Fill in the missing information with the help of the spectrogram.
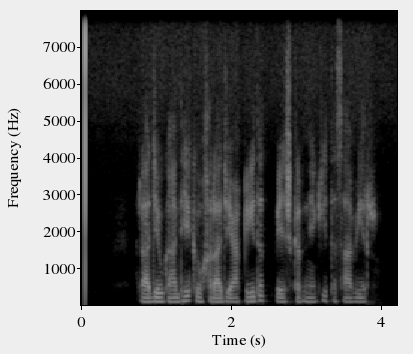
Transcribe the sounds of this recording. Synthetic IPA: ɾaːd͡ʒibɡãːnd̪ʱikoxɐɾaːd͡ʒiɐqiːd̪ət̪̚peːʃkɐɾnekit̪ɐsaːʋiːɾ

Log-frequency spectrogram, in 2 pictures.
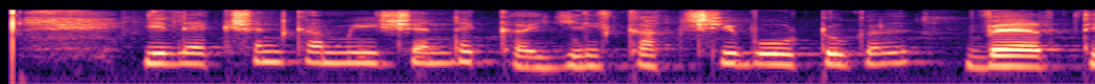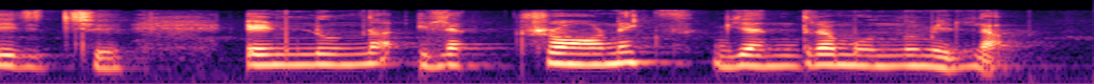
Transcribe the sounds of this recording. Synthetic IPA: ilekʂɐnkɐmːiːʂɐnde̞kɐjːilkɐkʂiʋo̞ːʈːuɣɐɭ | ʋe̞ːrt̪iɾit͡ɕːɨ | e̞ɳːunːɐʔilɐk̚ʈroːɳiksjɐnd̪rɐmo̞nːumilːɐ̰

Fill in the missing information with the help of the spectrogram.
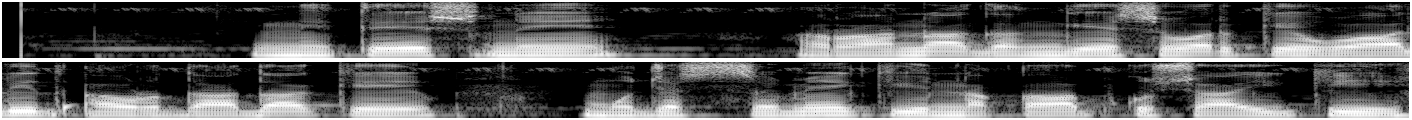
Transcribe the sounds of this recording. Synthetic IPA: nɪt̪eːʃne | ɾaːnaɡɐ̃ŋɡeːʃwəɾkeʋaːlɪd̪ɔːɾd̪aːd̪akemʊd͡ʒəsːəmẽkinɐqaːbkʊʃaːikiː

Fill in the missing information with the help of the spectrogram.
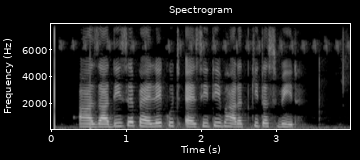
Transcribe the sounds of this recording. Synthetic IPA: aːzaːd̪isepɛɦlekʊt͡ʃʰɛːsit̪ʰibʱaːɾət̪kit̪ɐswiːɾ

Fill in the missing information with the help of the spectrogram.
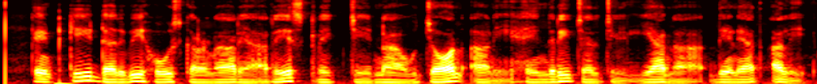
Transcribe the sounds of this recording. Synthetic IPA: kẽʈkiɖəɾbihoskəɾɳaɾja̰ɾesʈɾek̚t͡ɕenaʋd͡ʑɔna̰ɽ̃ḭhẽnd̪ɾit͡ɕəɾt͡ɕiljana̰d̪eɳjat̪alḛ

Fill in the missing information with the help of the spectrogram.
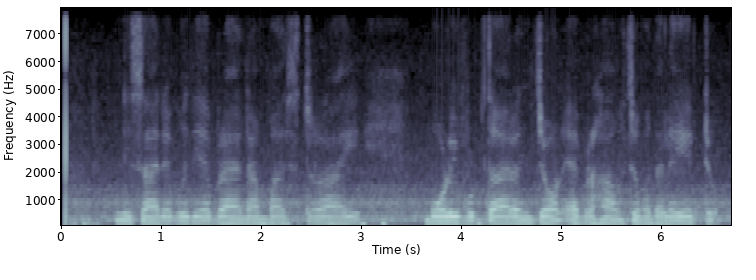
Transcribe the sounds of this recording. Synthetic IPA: nisaːndepuðijɐbraːnɖɐmbaːsɐ̥dɐraːji | boːɭiʋuɖt̪aːɾɐmd͡ʑoːnḛbrɐɦaːmt͡ɕumɐðɐleeːtːṵ

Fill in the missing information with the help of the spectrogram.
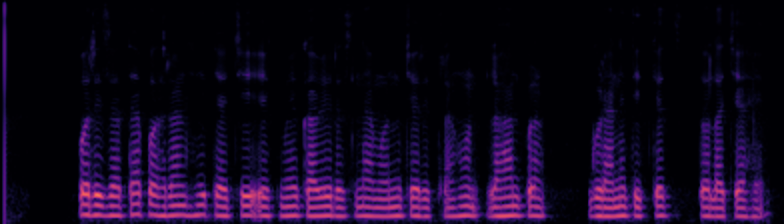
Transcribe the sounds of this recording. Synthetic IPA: pəɾid͡zat̪japəɦɾəɳɦiːt̪jat͡ɕiːʔekmekaʋiːɾəsɳjamənuːt͡ɕəɾit̪ɾa̰ɦuːnləɦanpəɳ | ɡuɽanet̪it̪̚ket͡s | t̪ɔlat͡ɕiaɦe

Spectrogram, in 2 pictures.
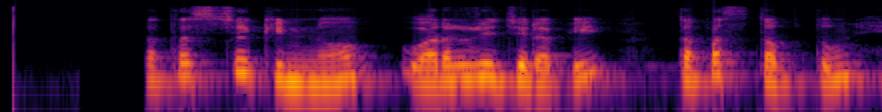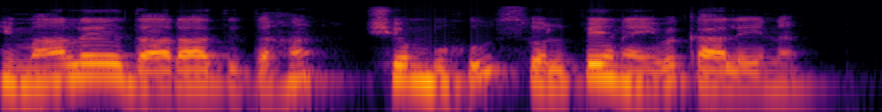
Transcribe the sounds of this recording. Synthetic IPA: sɐt̪ɐst͡ʃɐkinːoːʋɐɾɐɾit͡ʃiɾɐpit̪ɐpɐst̪ɐpt̪umɦimaːlɐjɐd̪aːɾaːd̪it̪ɐɦɐ̆ʃɐmbuɦusʋɐlpeːnɐjʋɐkaːleːnɐ

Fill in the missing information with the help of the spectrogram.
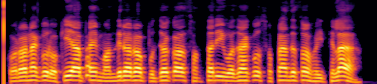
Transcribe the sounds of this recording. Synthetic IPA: kɔɾonakuɾokibapaĩmɔnd̪iɾɔɾɔpud͡ʒɔkɔsɔnsaɾiwɔd͡ʒʱakusɔpnad̪esɔɦojt̪ʰila

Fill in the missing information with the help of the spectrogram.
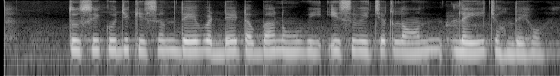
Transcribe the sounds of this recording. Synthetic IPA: t̪ʊsĩːkʊd͡ʒkɪsəmd̪eːʋəɖeːʈəbãːnũːʋiːʔɪsʋɪt͡ʃɾlɔːnləiːt͡ʃãɦnd̪eːɦoː

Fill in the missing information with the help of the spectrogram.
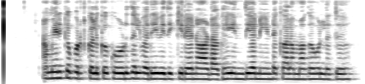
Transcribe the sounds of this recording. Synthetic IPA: ʔɐ̰mɛɾɪkːɐpːɔɾɯʈ̚kɐɭɯkːɯkoːɻɯðɐlʋɐɾiʋɪðɪkːɪrɐnaːɽaːɣɐɪnd̪ɪjaːniːɳɖɐkːaːlɐmaːɣɐʊɭːɐðɯ

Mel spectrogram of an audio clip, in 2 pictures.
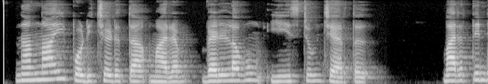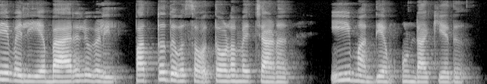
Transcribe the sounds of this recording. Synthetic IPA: nɐnːaːjipo̞ɽit͡ɕːe̞ɽut̪ːɐmɐɾɐmʋe̞ɭːɐʋumiːstumt͡ɕe̞ːrt̪ɨ | mɐɾɐt̪ːinde̞ʋɐlijɐbaːɾɐluɣɐɭilpɐt̪ːɨd̪iʋɐsɐːt̪ːo̞ːɭɐmʋe̞t͡ɕːaːɳɨ | iːmɐd̪ʱjɐmuɳɖaːkːijɐðɨ

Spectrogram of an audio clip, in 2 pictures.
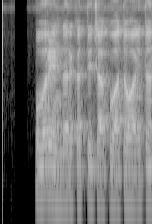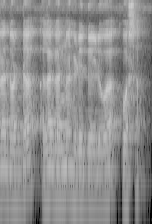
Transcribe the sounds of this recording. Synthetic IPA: oːɾeend̪ɐɾekɐt̪ːit͡ʃaːkuɐt̪ʰɐʋaːit̪ɐɾɐd̪ɔɖːɐɐ̰lɐɡɐnːuɦiɽid̪uiɽuʋɐkɔːsɐ̰

